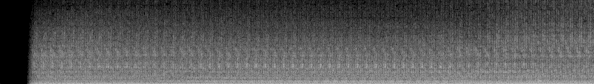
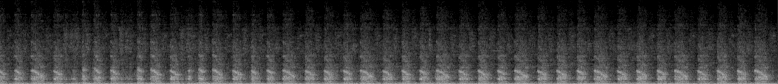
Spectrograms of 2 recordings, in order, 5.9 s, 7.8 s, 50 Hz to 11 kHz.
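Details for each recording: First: Turbo H2B after coil-on-plug conversion, started on a jump from a low battery: engine catches instantly and settles into a steady, even idle with no misses or knocks. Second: Turbo H2B-swapped car, distributor installed, started off a battery jumper: even starter cranking at a steady beat for about eleven seconds that never catches; crank no start.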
